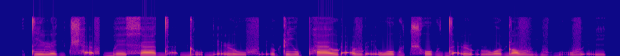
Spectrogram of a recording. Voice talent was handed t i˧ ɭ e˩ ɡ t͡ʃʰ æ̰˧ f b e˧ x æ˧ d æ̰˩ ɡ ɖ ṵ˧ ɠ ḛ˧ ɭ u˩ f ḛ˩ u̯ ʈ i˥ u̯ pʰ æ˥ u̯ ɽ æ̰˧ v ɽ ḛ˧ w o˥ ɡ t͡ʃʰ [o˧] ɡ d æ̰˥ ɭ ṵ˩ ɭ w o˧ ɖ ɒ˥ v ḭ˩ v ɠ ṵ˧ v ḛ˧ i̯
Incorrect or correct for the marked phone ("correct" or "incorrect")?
incorrect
